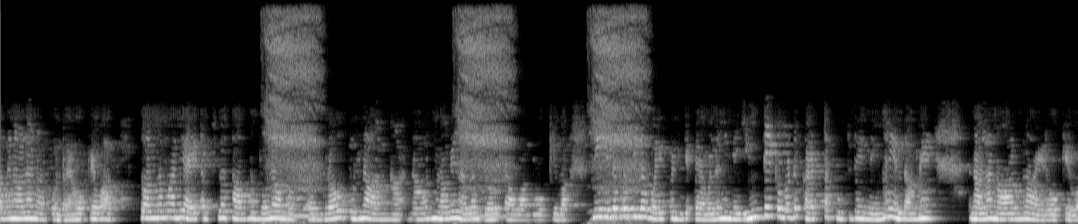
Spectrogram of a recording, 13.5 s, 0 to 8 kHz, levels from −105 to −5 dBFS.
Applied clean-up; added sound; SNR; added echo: classical method WPE with log-MMSE.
